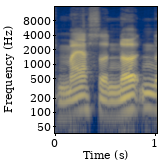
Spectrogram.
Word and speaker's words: Massanutten: I know I'm not pronouncing it right, but it was Massanutten.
